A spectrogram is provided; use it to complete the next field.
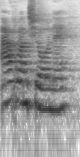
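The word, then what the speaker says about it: arancione: and it's um uh whenever it's c or an i it's always a ch ch sound so some a common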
